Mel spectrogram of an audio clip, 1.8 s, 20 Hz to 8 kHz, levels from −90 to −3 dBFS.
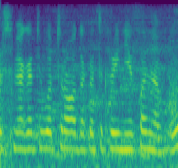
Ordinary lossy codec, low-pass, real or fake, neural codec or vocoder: Opus, 64 kbps; 7.2 kHz; real; none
